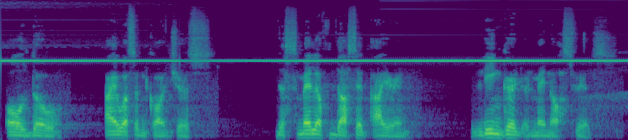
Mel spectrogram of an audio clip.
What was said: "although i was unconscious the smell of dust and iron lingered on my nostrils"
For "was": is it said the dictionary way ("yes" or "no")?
no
